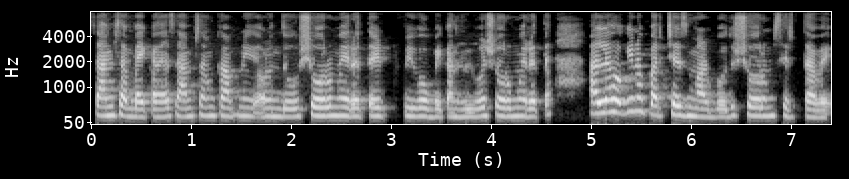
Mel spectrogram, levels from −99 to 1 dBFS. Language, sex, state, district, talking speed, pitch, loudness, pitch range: Kannada, female, Karnataka, Raichur, 170 wpm, 225 Hz, -16 LUFS, 215-245 Hz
